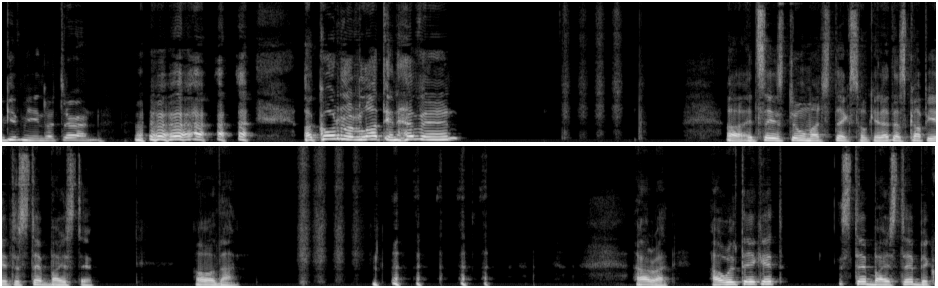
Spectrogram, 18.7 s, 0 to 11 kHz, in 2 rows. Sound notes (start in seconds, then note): 12.3 Ketawa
